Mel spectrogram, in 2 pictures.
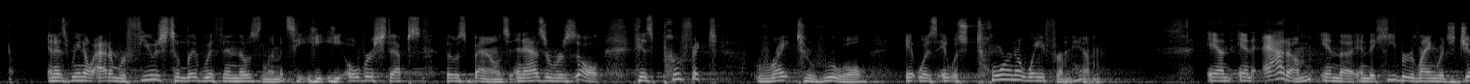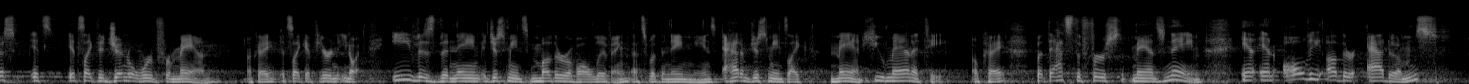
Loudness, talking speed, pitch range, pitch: -31 LUFS, 190 wpm, 125-170 Hz, 145 Hz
